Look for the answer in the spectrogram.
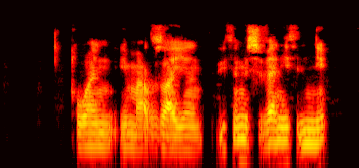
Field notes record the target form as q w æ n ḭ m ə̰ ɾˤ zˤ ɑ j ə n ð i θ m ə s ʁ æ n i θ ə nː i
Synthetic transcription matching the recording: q w æ n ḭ m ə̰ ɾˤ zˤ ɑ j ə n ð i θ m ə s v æ n i θ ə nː i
